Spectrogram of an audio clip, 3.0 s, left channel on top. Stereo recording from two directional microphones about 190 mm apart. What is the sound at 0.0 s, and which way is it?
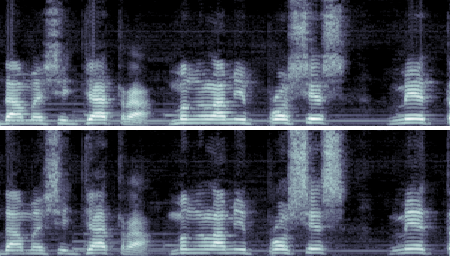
Speech, 25° right (ahead or behind).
